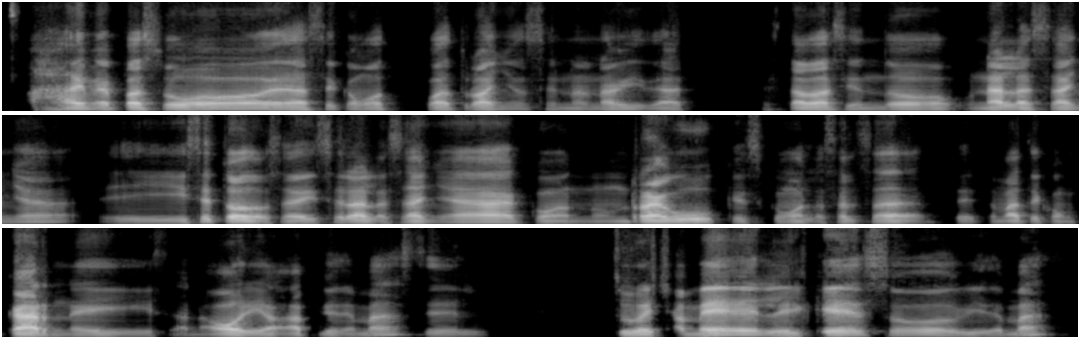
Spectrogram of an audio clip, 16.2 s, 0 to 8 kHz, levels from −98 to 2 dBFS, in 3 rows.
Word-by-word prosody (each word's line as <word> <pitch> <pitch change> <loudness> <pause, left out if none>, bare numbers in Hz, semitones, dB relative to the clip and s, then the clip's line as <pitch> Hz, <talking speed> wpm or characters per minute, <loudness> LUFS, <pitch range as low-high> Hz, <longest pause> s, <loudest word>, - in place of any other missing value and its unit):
¡Ay!, 150 +4 +2
me 135 -3 -2
pasó, 135 +5 +3
eh, 125 -1 +3
hace 120 +5 -3
como 125 -4 -10
4 120 +1 -4
años 140 +2 -5
en 130 -2 -23
una 125 +2 -16
Navidad. 110 -7 -9 0.4
Estaba 120 - 0
haciendo 125 -1 -7
una 120 +2 +2
lasaña, 130 +8 -4
y 110 -1 -16
hice 130 +6 -5
todo, 120 -6 +4
o - - -11
sea, 110 +1 -3
hice 110 +5 -10
la 125 -2 +4
lasaña 130 +4 0
con 110 -3 -11
un 110 +1 -18
ragú, 120 +3 +4
que 125 - -18
es 110 - -21
como 120 -3 -11
la 105 -1 -19
salsa 110 0 -5
de 110 -2 -19
tomate 110 +3 -7
con 110 -3 -17
carne 125 +1 +5
y 105 -2 -14
zanahoria, 115 +2 -1
apio 115 0 -8
y - - -15
demás, 165 - -10
el 105 -2 -18 0.6
su 115 - -4
bechamel, 135 +7 +4
el 115 -3 -4
queso 140 -1 -1
y 110 -2 -12
demás. 115 - -8
120 Hz, 175 wpm, -24 LUFS, 110-135 Hz, 0.6 s, carne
